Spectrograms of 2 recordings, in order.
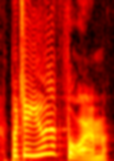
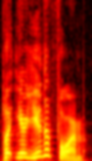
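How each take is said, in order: First: Pitched way higher, urgent and startled; frantic question. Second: Said in the usual way. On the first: A narrator's reading. Narrator asking Daisuke about his uniform, frantic. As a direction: ask it in a frantic rush of surprise. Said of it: "I frantically asked".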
